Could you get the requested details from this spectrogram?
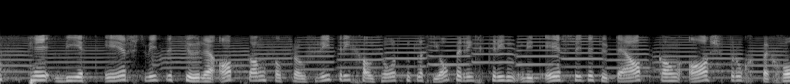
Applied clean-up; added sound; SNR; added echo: none; Trumpet; 11 dB; none.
